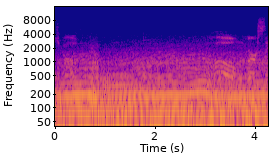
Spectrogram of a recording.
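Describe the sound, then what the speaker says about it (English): A 180-mph Dodge Durango SRT Hellcat SUV launches hard on launch control, its engine a loud, close, sustained roar whose pitch climbs, dips briefly at a gear change and climbs again. "Full brake left foot, apply full throttle, let go,"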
